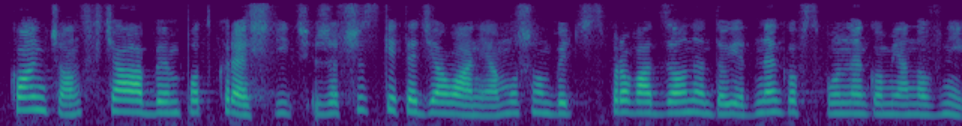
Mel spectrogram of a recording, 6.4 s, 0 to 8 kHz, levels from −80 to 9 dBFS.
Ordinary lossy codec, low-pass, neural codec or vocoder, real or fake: none; 7.2 kHz; codec, 16 kHz in and 24 kHz out, 1 kbps, XY-Tokenizer; fake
